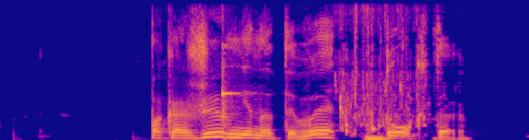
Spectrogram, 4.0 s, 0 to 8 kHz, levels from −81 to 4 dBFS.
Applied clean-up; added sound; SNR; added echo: classical method spectral subtraction.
